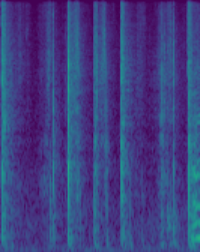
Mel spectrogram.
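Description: A deck of oracle cards being shuffled by hand, the cards knocking together in a string of irregular soft clicks, the sharpest about two-thirds of a second in.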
